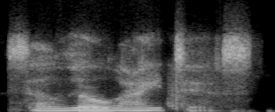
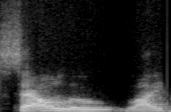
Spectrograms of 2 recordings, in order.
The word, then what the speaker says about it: cellulitis: so it's so loose see how my first two syllable I'm flat here and then the third one I'm upsell Lou like cellulitis good so cellulite good all right not salute light okay that means like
